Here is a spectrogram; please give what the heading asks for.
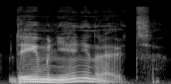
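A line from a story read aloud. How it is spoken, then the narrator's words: Sighing. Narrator (Russian): вздохнул Сережа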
